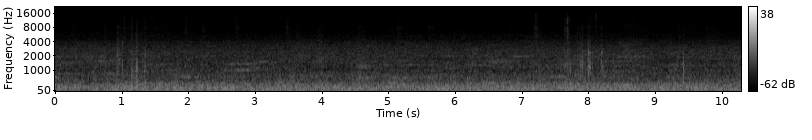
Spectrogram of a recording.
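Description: Steady low rumble of indoor store background noise, with a couple of faint clicks from handling.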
